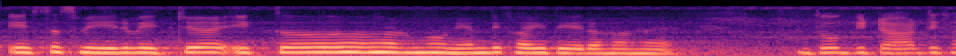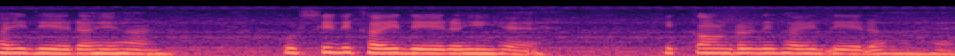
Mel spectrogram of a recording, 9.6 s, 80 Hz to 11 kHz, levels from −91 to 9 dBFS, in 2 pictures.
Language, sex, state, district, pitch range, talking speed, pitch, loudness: Punjabi, female, Punjab, Fazilka, 195-235 Hz, 165 wpm, 220 Hz, -14 LUFS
